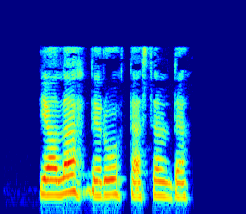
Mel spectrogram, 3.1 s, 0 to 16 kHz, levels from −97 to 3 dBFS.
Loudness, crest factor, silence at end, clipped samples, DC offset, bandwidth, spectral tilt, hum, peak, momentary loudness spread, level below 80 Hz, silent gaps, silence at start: -19 LUFS; 18 dB; 0.75 s; under 0.1%; under 0.1%; 8 kHz; -4 dB/octave; none; -4 dBFS; 12 LU; -78 dBFS; none; 0.5 s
